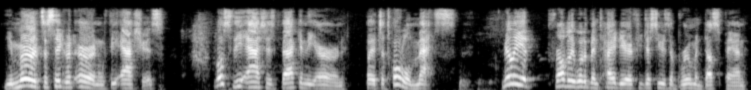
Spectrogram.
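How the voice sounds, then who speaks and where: A man with a fairly high voice narrates a story aloud. His delivery is dramatic and emphatic, like staged read-along theater. The recording sounds slightly dull and lo-fi. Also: expressive, moderate pace. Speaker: narrator of a group reading.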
